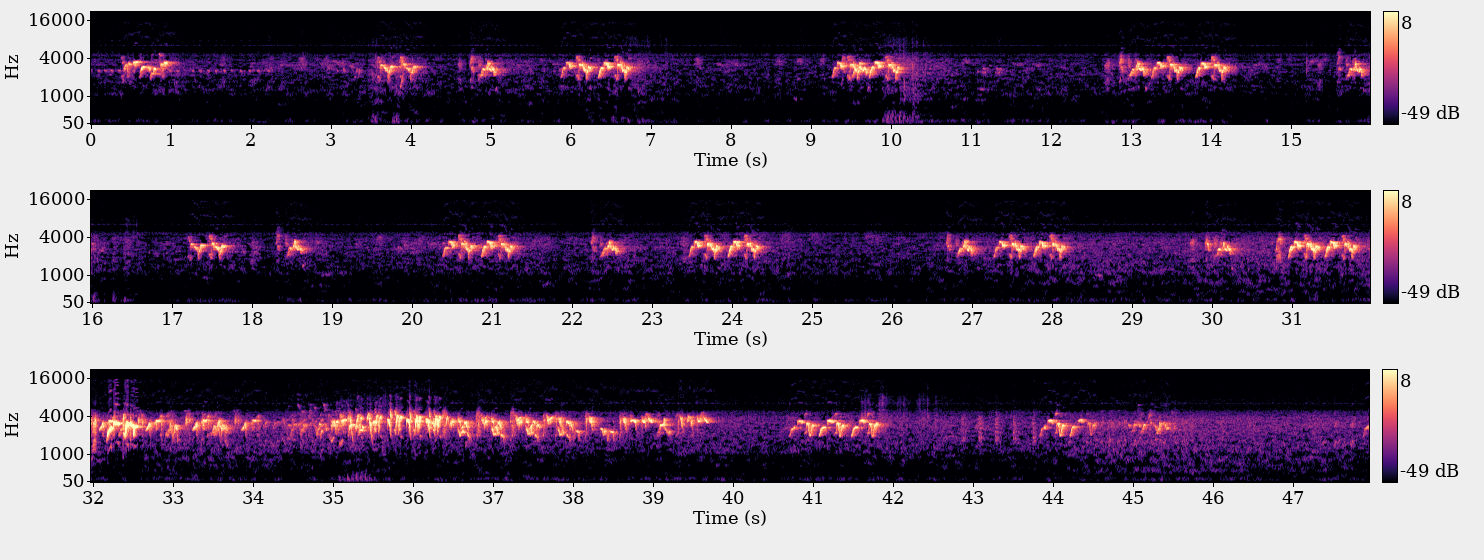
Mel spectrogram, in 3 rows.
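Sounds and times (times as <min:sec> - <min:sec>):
bulbul chirping song: 0:00.0 - 0:07.0, 0:29.7 - 0:39.9, 0:40.7 - 0:42.0.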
